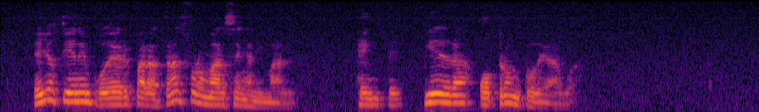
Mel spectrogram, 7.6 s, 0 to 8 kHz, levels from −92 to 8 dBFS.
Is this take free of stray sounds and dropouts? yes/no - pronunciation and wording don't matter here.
yes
